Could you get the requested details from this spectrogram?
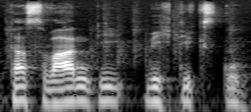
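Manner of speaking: usual speaking voice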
